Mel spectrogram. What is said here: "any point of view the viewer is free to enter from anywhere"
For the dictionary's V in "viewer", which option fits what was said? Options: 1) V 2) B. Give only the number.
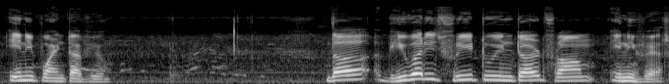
2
